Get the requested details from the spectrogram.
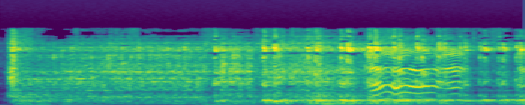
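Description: A cold car engine cranks and catches, then settles into a steady, rumbling idle, the motor kept running to warm up. Fairly loud, with a rougher, uneven stretch partway through.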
